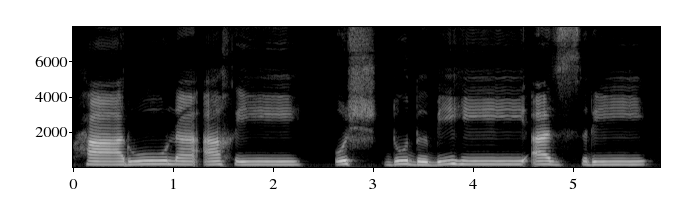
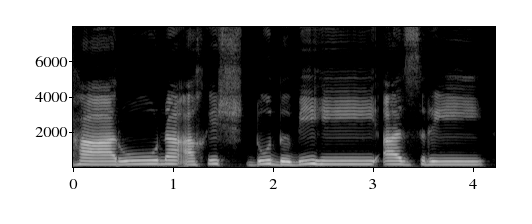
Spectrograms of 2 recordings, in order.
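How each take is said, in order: First: There is a break after akhi before ushdud. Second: Akhi runs straight into the next word without break.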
